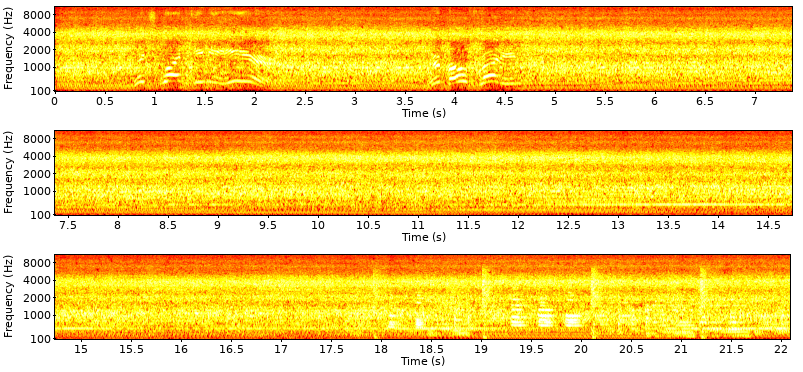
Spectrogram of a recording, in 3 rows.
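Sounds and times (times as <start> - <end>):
lawn mower engine running: 0.0 - 22.0
motorcycle engine running: 16.1 - 22.0
steady high tone: 17.5 - 22.0.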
